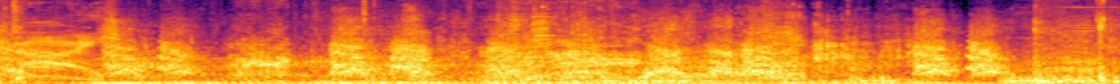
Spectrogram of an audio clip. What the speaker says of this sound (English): Can't fight in your own battles, so you're sending in dogs.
